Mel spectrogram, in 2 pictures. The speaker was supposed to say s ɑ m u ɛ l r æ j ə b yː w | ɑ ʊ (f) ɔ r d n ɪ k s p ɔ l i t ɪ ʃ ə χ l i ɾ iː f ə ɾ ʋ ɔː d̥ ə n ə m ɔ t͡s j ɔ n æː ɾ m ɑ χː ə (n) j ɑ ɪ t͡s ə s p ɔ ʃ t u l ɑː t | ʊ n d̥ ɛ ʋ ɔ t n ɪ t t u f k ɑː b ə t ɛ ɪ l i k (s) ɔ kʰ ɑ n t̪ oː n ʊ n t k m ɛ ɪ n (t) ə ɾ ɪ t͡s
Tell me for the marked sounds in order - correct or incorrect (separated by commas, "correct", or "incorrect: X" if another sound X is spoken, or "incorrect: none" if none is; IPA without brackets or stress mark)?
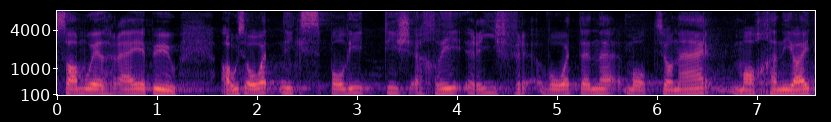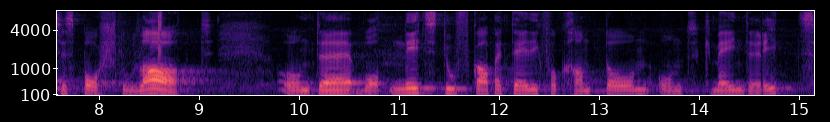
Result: incorrect: s, correct, incorrect: f, incorrect: d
